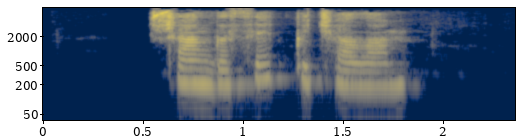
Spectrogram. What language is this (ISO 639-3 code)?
chm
